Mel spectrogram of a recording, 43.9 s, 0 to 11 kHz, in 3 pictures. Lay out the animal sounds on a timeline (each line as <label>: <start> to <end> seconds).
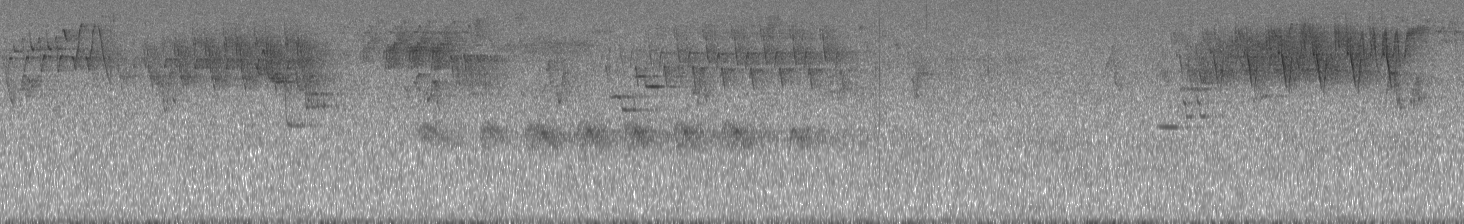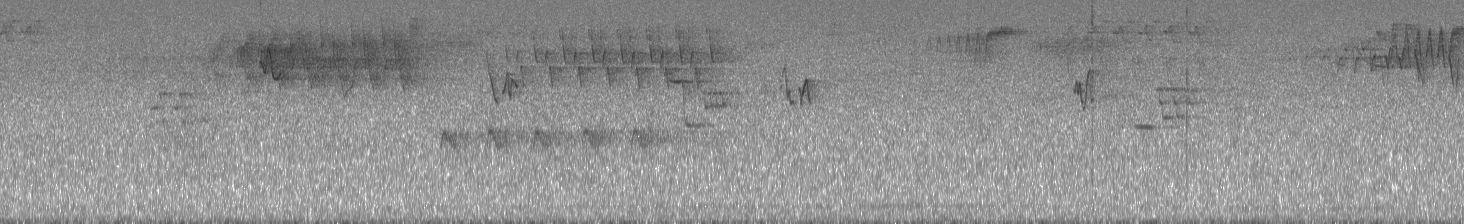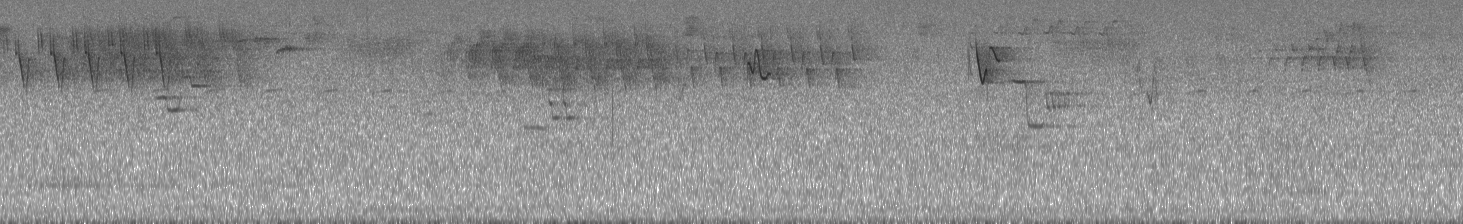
Chestnut-sided Warbler (Setophaga pensylvanica): 0.0 to 1.2 seconds
Ovenbird (Seiurus aurocapilla): 1.3 to 3.2 seconds
Wood Thrush (Hylocichla mustelina): 2.6 to 3.4 seconds
Mourning Warbler (Geothlypis philadelphia): 3.4 to 4.9 seconds
American Crow (Corvus brachyrhynchos): 4.2 to 8.2 seconds
Wood Thrush (Hylocichla mustelina): 6.0 to 6.7 seconds
Ovenbird (Seiurus aurocapilla): 6.3 to 8.6 seconds
Red-eyed Vireo (Vireo olivaceus): 9.1 to 43.9 seconds
Wood Thrush (Hylocichla mustelina): 11.4 to 12.3 seconds
Ovenbird (Seiurus aurocapilla): 11.6 to 14.2 seconds
Black-throated Blue Warbler (Setophaga caerulescens): 13.2 to 14.3 seconds
Black-and-white Warbler (Mniotilta varia): 13.9 to 15.1 seconds
Wood Thrush (Hylocichla mustelina): 16.0 to 16.9 seconds
Ovenbird (Seiurus aurocapilla): 16.4 to 21.9 seconds
American Crow (Corvus brachyrhynchos): 18.9 to 21.2 seconds
Wood Thrush (Hylocichla mustelina): 21.2 to 21.9 seconds
Black-throated Blue Warbler (Setophaga caerulescens): 23.7 to 24.9 seconds
Chestnut-sided Warbler (Setophaga pensylvanica): 25.0 to 25.8 seconds
Black-and-white Warbler (Mniotilta varia): 25.4 to 26.7 seconds
Wood Thrush (Hylocichla mustelina): 26.0 to 26.7 seconds
Chestnut-sided Warbler (Setophaga pensylvanica): 28.0 to 28.9 seconds
Black-throated Blue Warbler (Setophaga caerulescens): 28.1 to 29.4 seconds
Ovenbird (Seiurus aurocapilla): 29.0 to 31.7 seconds
Wood Thrush (Hylocichla mustelina): 30.7 to 31.2 seconds
Red-breasted Nuthatch (Sitta canadensis): 31.0 to 33.3 seconds
Black-throated Green Warbler (Setophaga virens): 31.4 to 32.6 seconds
Black-throated Blue Warbler (Setophaga caerulescens): 32.5 to 33.7 seconds
Ovenbird (Seiurus aurocapilla): 33.8 to 38.0 seconds
Black-and-white Warbler (Mniotilta varia): 39.0 to 40.5 seconds
Wood Thrush (Hylocichla mustelina): 39.3 to 40.2 seconds
Red-breasted Nuthatch (Sitta canadensis): 41.0 to 43.2 seconds
Chestnut-sided Warbler (Setophaga pensylvanica): 41.8 to 43.1 seconds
